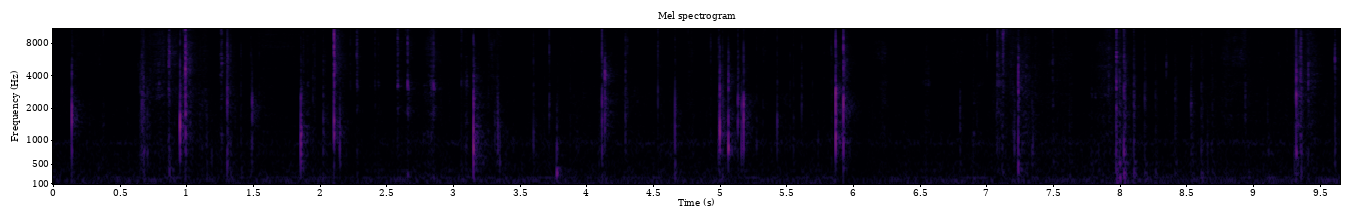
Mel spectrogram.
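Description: Fingers squeeze and crinkle a full, clear plastic bag of yellow sugared almonds held in the hand. Sharp, bright plastic crackles come in irregular bursts over a quiet, steady background, each snap dying away almost instantly.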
